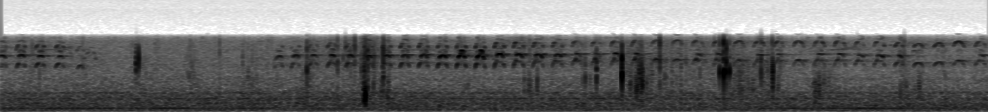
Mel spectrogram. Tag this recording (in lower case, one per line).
bird
bird vocalization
